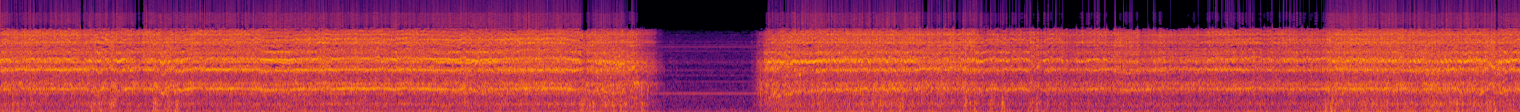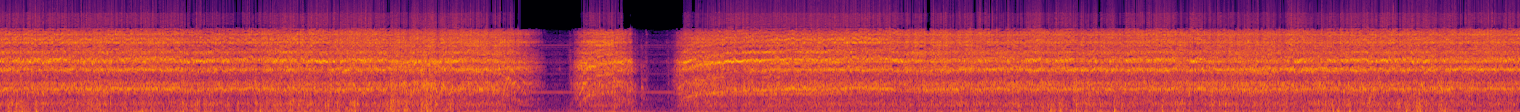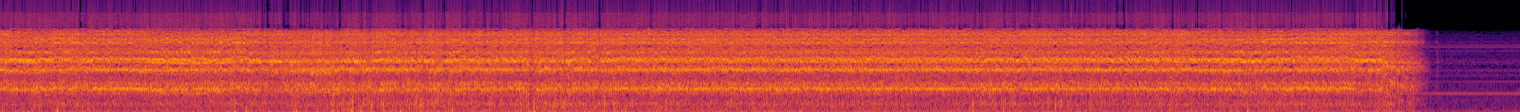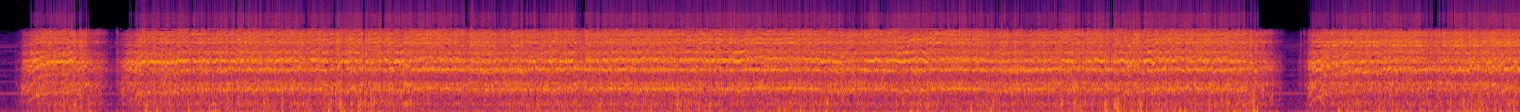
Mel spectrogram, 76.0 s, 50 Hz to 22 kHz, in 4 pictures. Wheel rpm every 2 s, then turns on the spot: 230, 230, 230, 210, 40, 220, 240, 230, 230, 230, 220, 220, 150, 70, 200, 220, 230, 220, 230, 230, 220, 230, 230, 230, 230, 230, 220, 160, 40, 150, 230, 230, 230, 230, 220, 230, 140, 220.
none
